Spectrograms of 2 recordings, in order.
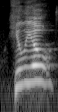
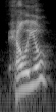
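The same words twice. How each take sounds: First: "Helio" with a long ee, HEE-lee-oh; alternative pronunciation. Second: "Helio" with a short e, HEL-ee-oh, as a question; questioned pronunciation. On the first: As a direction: ask "Helio?" starting like "heel", high and louder. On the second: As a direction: ask "Helio?" starting like "hell", higher pitched. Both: Shown as a demonstration. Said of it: "do we have a correct pronunciation there".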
